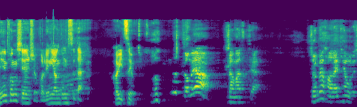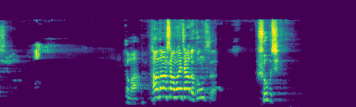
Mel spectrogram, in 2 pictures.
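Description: A young man speaks firmly and close by.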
